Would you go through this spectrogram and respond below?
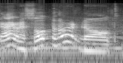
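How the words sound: It is said in a put-on character voice. The speaker calls it right. "I gotta use the right voice"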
